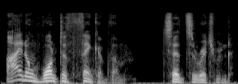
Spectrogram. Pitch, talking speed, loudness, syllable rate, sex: 115 Hz, 250 wpm, -20 LUFS, 6.0 syllables/s, male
